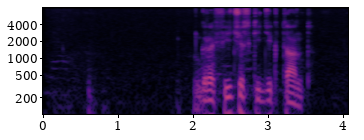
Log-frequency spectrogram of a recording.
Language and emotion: Russian, neutral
